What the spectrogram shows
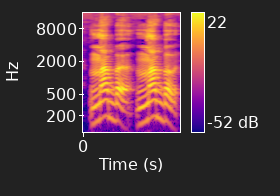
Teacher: मबसूस, तो ध्यान से देखिए, बा के ऊपर जज़्म आ गया और बा हरूफ क़लक़ला के हरूफ में से एक हर्फ है तो इसलिए बा में क़लक़ला भी करेंगे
